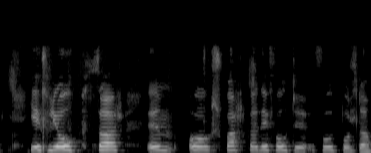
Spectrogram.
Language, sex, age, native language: Icelandic, male, 11, Icelandic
